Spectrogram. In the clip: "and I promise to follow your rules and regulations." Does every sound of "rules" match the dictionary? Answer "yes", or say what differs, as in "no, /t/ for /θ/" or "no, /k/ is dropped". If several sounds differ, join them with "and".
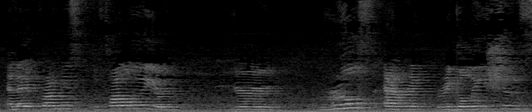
no, /s/ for /z/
